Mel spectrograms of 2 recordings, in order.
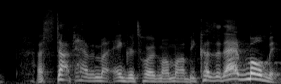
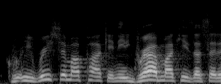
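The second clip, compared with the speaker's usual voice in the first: usual speaking voice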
